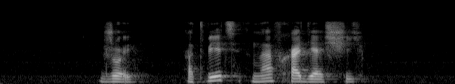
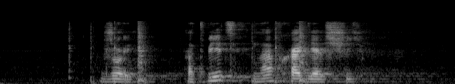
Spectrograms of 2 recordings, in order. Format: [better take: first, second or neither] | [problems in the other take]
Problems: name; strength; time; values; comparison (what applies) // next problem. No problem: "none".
first | background sound (Zipper (clothing)); 12 dB below the speech // room echo; dies away in 1.4 s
